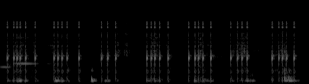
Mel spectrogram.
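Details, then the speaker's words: Mercury inline-six outboard ignition bench test of coil, trigger and switch box: rapid sharp snapping spark clicks repeating steadily; sparks normally only when trigger well grounded, stops when ground removed. "it's sparking away now watch I'm going to remove this ground nothing nothing at all put the ground back up"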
